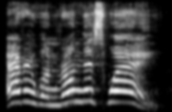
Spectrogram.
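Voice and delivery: high, loud call to the herd; urgent shout. A narrator's reading. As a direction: lead everyone out of danger. Giraffe leading herd from fire.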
